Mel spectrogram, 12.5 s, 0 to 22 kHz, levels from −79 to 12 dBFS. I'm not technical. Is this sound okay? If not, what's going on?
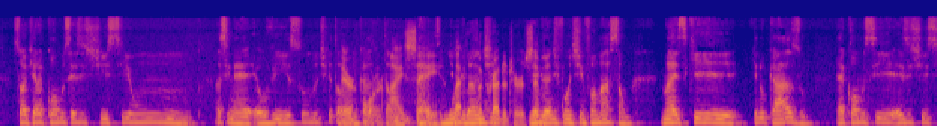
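Yes, nothing about this recording stood out as a problem when I listened to it.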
